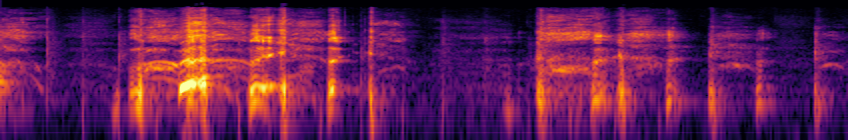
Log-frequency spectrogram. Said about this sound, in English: Sorry, everyone. And the whole crowd kind of waits for this lone coughing to stop.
